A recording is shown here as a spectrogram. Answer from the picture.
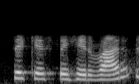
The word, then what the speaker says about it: Székesfehérvár: Pues el nombre de la ciudad es Székesfehérvár, que es, bueno, la capital de una de las regiones de aquí de Hungría. – Székesfehérvár, más o menos, ¿no? – Sí, muy bien.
